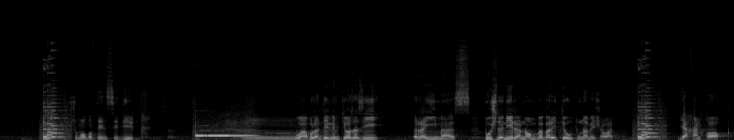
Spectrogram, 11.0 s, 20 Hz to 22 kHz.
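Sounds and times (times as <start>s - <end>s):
steady electronic tone: 2.9s - 4.1s.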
